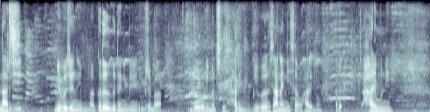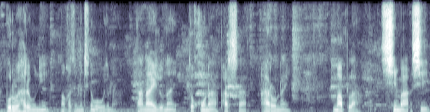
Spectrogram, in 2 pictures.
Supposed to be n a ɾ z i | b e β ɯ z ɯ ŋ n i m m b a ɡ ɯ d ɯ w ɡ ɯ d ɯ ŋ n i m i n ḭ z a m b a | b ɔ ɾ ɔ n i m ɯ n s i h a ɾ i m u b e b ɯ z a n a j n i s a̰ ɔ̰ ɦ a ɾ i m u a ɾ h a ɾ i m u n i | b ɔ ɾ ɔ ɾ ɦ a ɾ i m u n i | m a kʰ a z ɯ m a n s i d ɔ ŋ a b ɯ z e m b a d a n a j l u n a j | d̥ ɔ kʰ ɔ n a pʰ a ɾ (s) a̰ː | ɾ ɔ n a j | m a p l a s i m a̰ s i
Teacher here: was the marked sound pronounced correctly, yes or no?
yes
